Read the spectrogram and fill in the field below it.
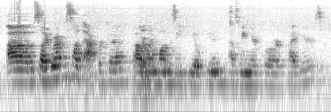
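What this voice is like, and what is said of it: Noticeable non-local accent. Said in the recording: “your accent.”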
